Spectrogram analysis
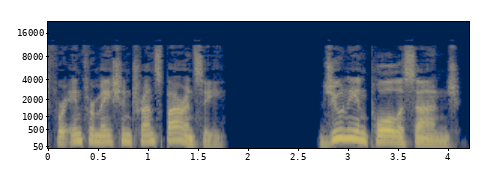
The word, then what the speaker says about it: Assange: Julian Paul Assange, pronounced /SN/Sange, originally named Hawkins, was born on the 3rd of July 1971.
